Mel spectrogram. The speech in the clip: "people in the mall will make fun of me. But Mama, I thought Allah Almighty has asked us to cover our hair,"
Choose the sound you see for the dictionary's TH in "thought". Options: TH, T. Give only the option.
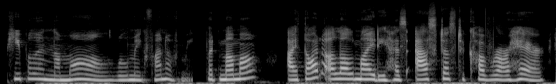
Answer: TH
